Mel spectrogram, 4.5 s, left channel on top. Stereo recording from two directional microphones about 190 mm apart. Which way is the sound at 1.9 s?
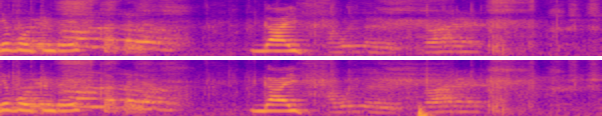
40° right (ahead or behind).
